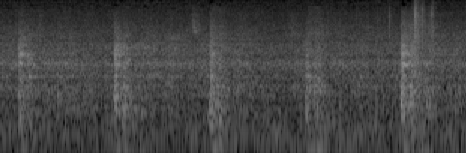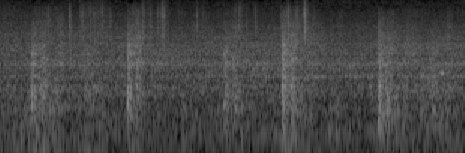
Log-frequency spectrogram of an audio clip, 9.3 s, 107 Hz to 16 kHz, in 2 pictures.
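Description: Running sound inside a 223 series 2000-subseries electric multiple unit with Toshiba IGBT traction control: the wheels click over rail joints about once a second over a steady rumble, with faint steady tones underneath.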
